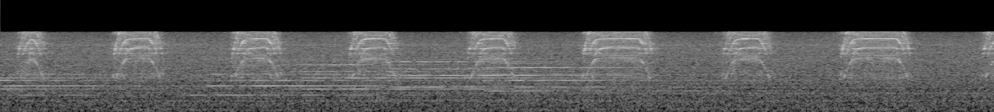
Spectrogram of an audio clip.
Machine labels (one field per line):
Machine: slide rail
